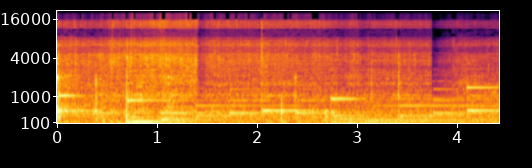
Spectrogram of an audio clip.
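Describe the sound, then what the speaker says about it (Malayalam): Tomato puree is stirred into fish biryani masala in a pan, giving a steady sizzle with soft scraping and stirring clatter throughout, close up with no talk. "രണ്ട് തക്കാളി പ്യൂരിയാക്കി അത് ഇതിലേക്ക് ചേർക്കാം. ഇതൊന്ന് മിക്സ് ചെയ്യാം."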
